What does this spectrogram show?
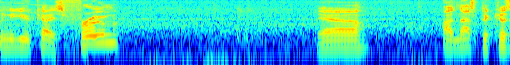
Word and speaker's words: Frome: Should be pronounced Frome, because that's how it's spelt.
